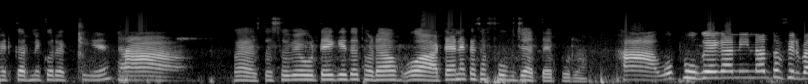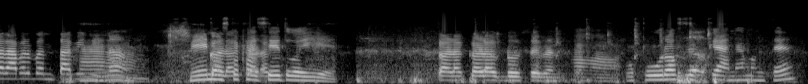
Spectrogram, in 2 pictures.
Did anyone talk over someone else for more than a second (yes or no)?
yes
